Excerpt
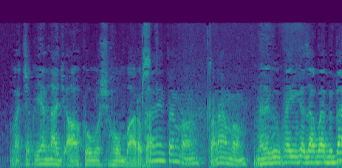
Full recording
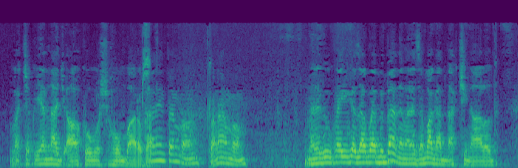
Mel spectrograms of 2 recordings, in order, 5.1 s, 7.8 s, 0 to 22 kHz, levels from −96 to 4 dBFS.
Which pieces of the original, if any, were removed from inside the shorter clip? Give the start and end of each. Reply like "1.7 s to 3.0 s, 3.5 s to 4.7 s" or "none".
3.8 s to 4.5 s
